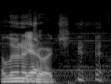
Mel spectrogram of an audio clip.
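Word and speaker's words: AlunaGeorge: Luna George. Do you like that? That's how you say it, guys.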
